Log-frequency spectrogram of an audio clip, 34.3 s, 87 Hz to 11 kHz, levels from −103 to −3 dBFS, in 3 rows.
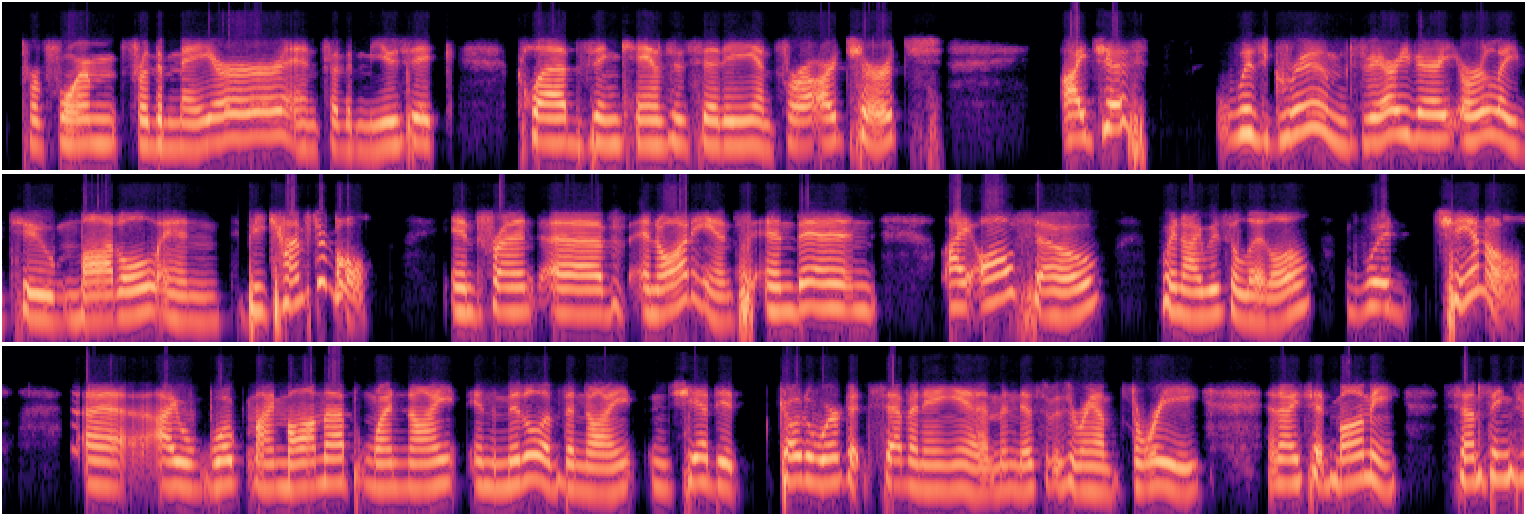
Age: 60-79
